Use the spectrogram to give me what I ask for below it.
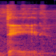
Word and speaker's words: Dade: It's Dade, like raid, Wade, or laid.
